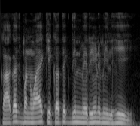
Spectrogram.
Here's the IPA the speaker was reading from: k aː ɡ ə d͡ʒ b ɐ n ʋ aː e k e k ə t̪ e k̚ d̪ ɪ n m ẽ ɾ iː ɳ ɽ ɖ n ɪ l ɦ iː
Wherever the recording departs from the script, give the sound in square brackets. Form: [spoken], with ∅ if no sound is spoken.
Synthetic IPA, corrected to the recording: k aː ɡ ə d͡ʒ b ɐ n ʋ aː e k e k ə t̪ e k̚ d̪ ɪ n m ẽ ɾ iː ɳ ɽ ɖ [m] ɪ l ɦ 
